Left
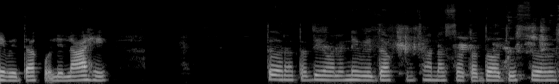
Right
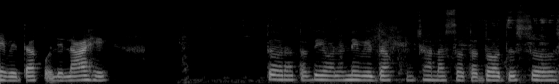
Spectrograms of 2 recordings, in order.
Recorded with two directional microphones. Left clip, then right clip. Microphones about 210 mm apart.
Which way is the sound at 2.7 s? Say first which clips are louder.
Left 7 dB; 10° left (ahead or behind).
